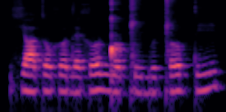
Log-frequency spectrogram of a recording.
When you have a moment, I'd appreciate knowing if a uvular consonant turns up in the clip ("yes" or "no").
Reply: no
